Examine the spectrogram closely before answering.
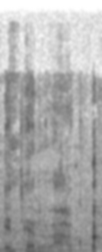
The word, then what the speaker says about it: Interlagos: There's more syllables than that, Mason. It's Interlagos.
